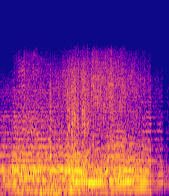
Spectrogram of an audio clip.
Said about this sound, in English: In the roar of an engine, Max kissing a brunette.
